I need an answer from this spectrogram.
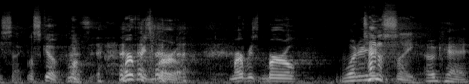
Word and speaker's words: Murfreesboro: It's pronounced Murfreesboro. Okay. So Austin from Murfreesboro.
